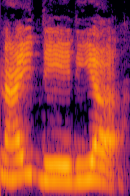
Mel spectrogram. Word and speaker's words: Cnidaria: हाँ, फिर देखें इसका दूसरा नाम दिया गया है नाइडेरिया। दोनों सी से ही शुरू है, लेकिन यहाँ क्या है? नाइडेरिया। सी यहाँ क्या हो रहा है? साइलेंट है, सी नहीं बोलेंगे, नाइडेरिया।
